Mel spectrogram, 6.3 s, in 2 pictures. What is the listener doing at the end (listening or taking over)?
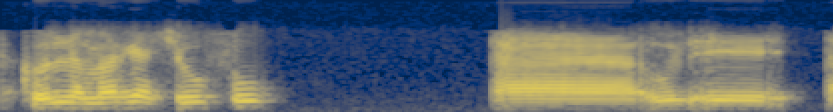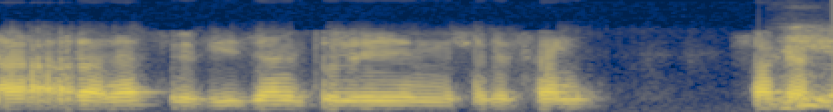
taking over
